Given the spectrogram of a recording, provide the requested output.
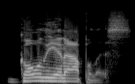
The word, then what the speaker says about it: Golianopoulos: My man Thomas Golonopoulos. Did I pronounce that right?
